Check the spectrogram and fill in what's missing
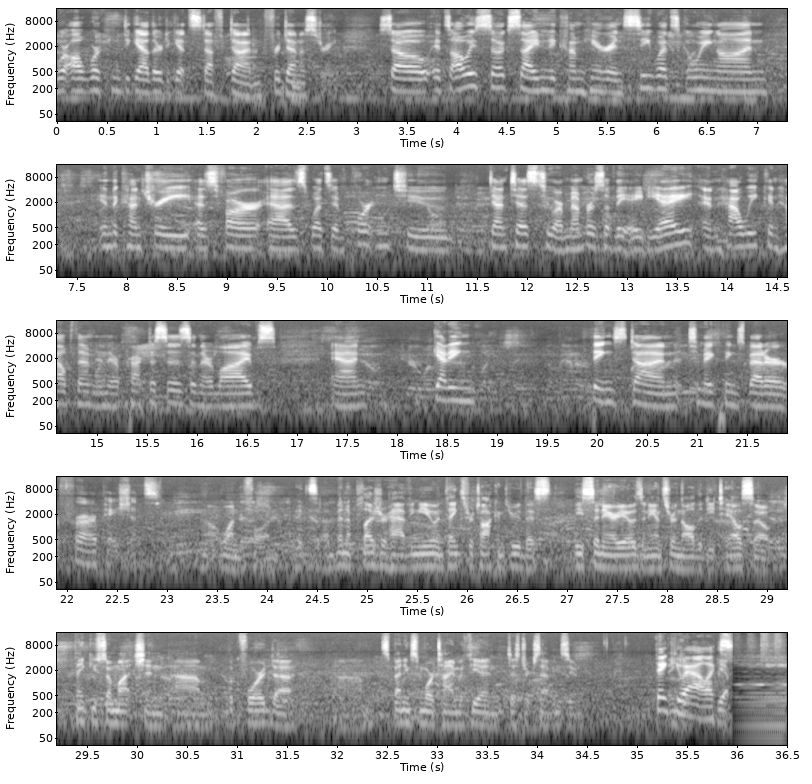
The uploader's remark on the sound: live from Smilecon.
